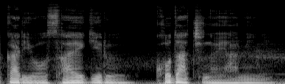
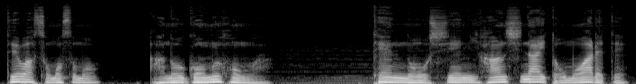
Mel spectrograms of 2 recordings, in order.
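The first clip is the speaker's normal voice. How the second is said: urgent pleading monk; 3 semitones higher than usual. Acted. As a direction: press him with tearful urgency.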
